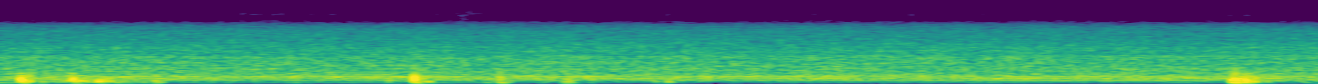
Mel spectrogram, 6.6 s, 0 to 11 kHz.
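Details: Restored 1960s Phoenix 16" box fan by Frigid with freshly serviced General Electric motor, warming up on low: steady low hum, soft whirring airflow, a few light bumps, even and unchanging; normal running.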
